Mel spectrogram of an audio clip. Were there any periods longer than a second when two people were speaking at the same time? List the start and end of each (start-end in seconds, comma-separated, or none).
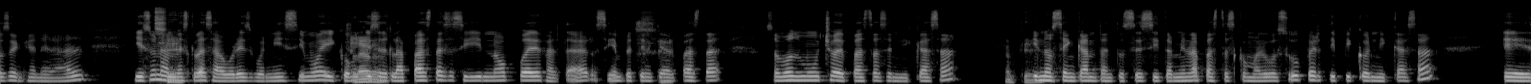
none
